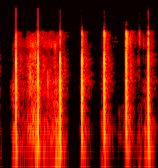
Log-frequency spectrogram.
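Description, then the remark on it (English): Hands tapping on the chest over the lungs, from the front and then from the back: about eight crisp, hollow pats in a steady, fairly quick rhythm, with a brief double tap near the end and no talking. “And just tapping the lungs themselves from the front. And then from the back.”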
